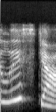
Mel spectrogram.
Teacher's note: щедрий звук ть ділиться м'якістю зі звуком с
